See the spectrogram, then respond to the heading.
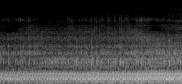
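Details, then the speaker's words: Stock 1:5 scale RC car: the small two-stroke holds a fast, steady buzzing idle with even pulses and no hunting or sag. Owner says the idle is now good. "there's no way i'm gonna run this thing with that kid that idol's mint now"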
